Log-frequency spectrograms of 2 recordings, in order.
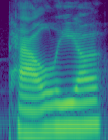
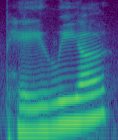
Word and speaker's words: Palia: I always used to call this palia like cuz pals cuz you're hanging out with your friends and you're gaming. Mhm. But I think on their little Q&A for pronouncing it, it's Paleia. And I'm like, "Oh, Paleia,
